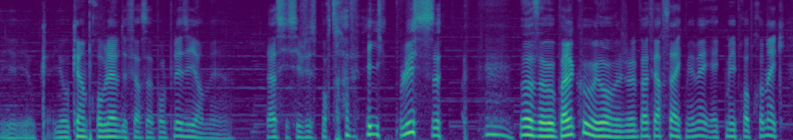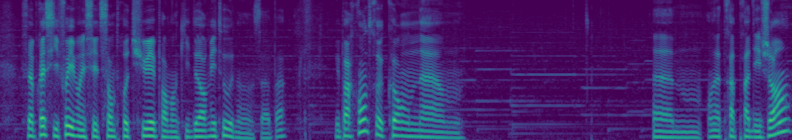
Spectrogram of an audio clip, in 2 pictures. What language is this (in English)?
French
